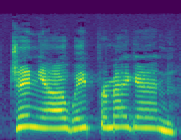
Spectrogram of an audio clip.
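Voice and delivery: high, loud, drawn-out call; dad's yell. A narrator's reading. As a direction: holler to a child far ahead. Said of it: "Dad yells".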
